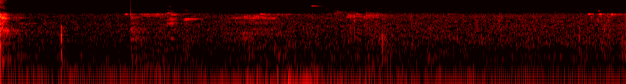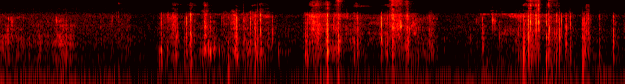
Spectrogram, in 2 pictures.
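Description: Crinkling and rustling of a foil-lined dehydrated meal pouch with a long spoon stirring and scraping inside it: dense runs of sharp crackles over the last four seconds. Before that, a quieter stretch in which hot water is poured into the pouch from a metal mug.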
